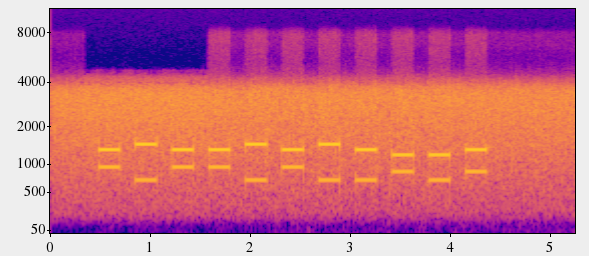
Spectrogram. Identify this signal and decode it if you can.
DTMF, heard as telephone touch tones, dialled by machine, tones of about 210 ms, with phone line noise. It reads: 03003032718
